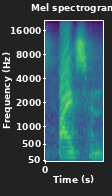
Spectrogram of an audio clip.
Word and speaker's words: Pisan: I hope it's Pison. I'm sorry, I was pronouncing it wrong. It's Christine dPisan. It's Pison. All right.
